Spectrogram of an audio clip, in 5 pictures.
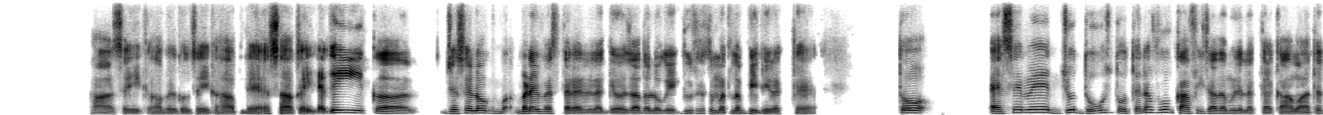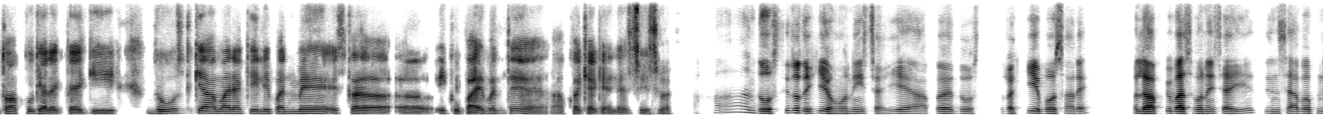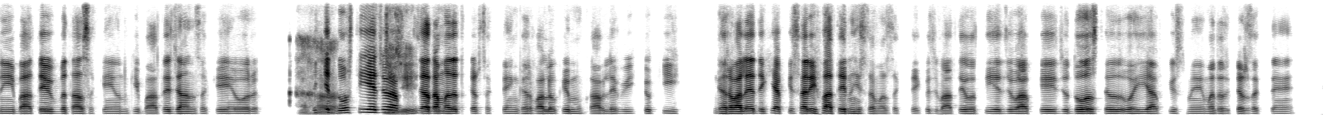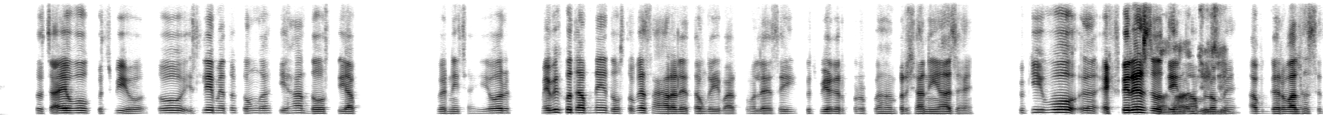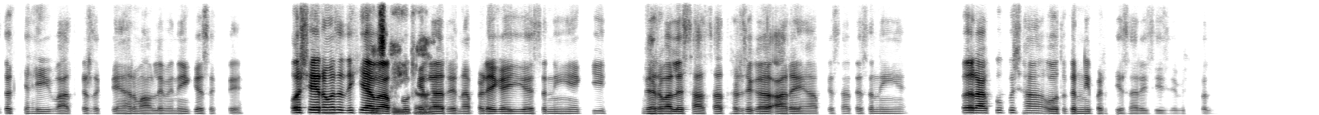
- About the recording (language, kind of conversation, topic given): Hindi, podcast, शहर में अकेलापन कम करने के क्या तरीके हो सकते हैं?
- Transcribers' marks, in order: tapping; in English: "एक्सपिरिएंस्ड"; laughing while speaking: "से तो"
